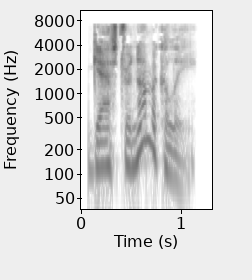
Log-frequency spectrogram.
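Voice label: "gastronomically", British English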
